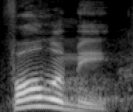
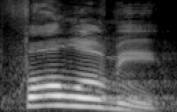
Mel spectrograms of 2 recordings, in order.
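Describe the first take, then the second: First: Said in the usual way. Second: Louder inviting call. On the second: Retold or imitated. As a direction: Follow me called out louder and higher. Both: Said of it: "And Jesus says".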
